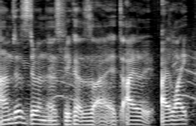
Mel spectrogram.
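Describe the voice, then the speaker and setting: Over music in the background, a man speaks at a fairly low pitch with fairly even intonation. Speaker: gaming streamer. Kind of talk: casual chat. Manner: halting, frequent pauses.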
